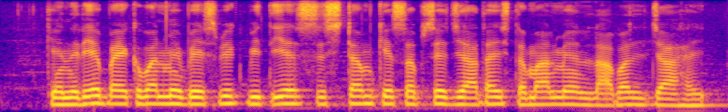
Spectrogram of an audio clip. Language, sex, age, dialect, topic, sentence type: Magahi, male, 18-24, Western, banking, statement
